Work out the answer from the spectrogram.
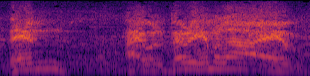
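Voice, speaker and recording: An actor playing a sinister carnival hypnotist. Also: male voice, high-pitched, normal speed, heavy background noise, lightly acted. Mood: showman pitch. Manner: theatrical barker, menacing. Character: sinister carnival hypnotist professor, smooth showman. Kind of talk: old-time radio drama acting. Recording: dull old radio recording with music.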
